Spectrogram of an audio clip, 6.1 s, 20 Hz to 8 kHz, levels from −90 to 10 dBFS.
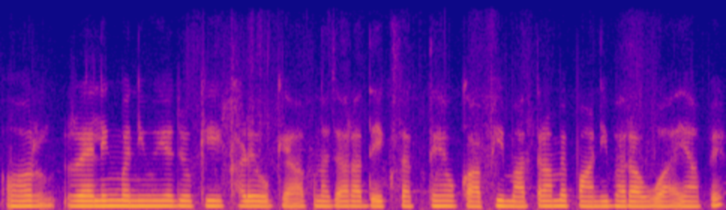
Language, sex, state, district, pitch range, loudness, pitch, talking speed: Hindi, female, Madhya Pradesh, Bhopal, 120-195 Hz, -16 LUFS, 190 Hz, 220 wpm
